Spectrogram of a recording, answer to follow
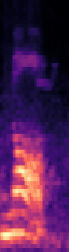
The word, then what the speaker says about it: knob: K is silent. And then you have knob, you have no, you have knock, you have knife, right?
